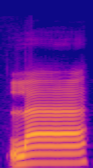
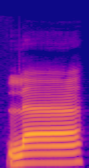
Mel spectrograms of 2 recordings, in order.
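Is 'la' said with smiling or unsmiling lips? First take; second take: smiling; smiling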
